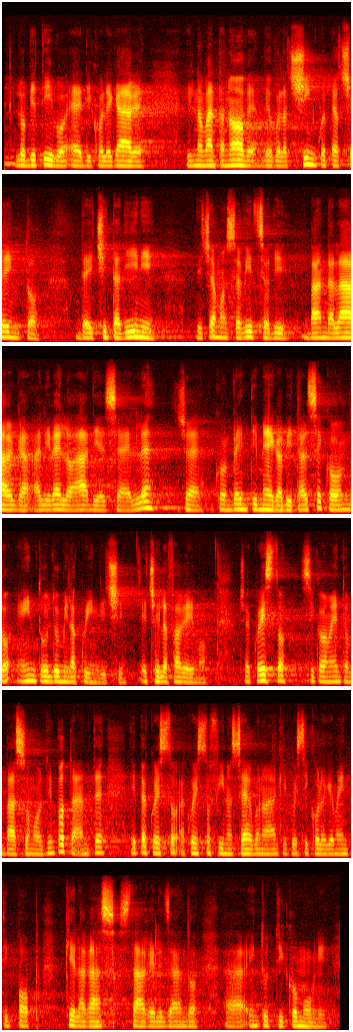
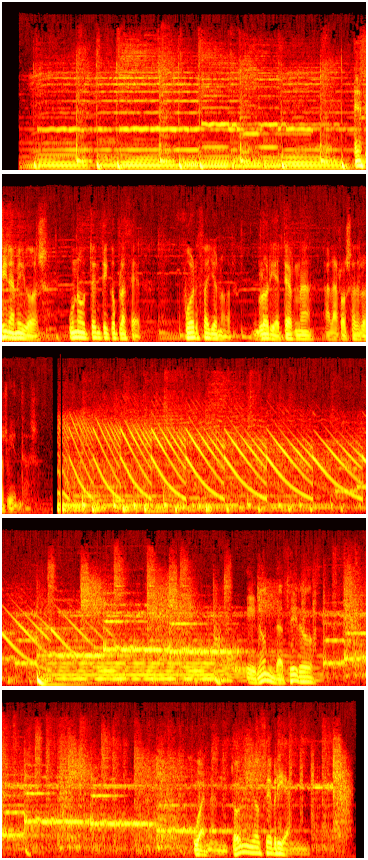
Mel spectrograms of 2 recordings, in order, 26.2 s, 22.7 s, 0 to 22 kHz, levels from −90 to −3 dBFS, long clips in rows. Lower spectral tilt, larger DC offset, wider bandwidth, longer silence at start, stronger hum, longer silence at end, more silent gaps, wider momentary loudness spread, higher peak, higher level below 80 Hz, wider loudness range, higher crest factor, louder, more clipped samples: second, -3.5 dB/octave vs -5.5 dB/octave; neither; about the same, 16 kHz vs 16.5 kHz; second, 0 s vs 0.2 s; neither; about the same, 0.15 s vs 0.15 s; second, none vs 9.73-9.78 s; first, 13 LU vs 7 LU; about the same, -4 dBFS vs -4 dBFS; second, -66 dBFS vs -40 dBFS; about the same, 4 LU vs 3 LU; first, 24 dB vs 18 dB; second, -27 LUFS vs -21 LUFS; neither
